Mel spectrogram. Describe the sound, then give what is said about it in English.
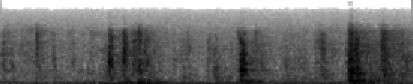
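A door is unlocked and opened, heard as a few faint clicks and rattling knocks from the lock and door, spaced irregularly over a quiet background. “Unlock the doc's door”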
